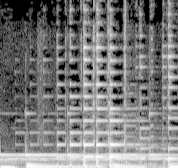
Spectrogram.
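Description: Small jazz ensemble of vibraphone, acoustic guitar and bass playing. Sustained bass notes sit under a held mid-range tone, with a quick flurry of short high plucked or struck notes in the middle.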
